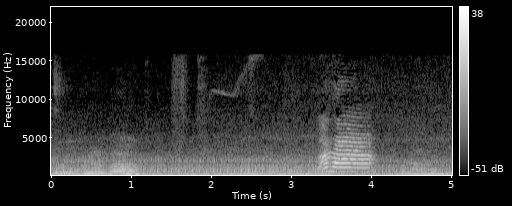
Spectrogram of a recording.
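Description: A young girl speaks and squeals close by.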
